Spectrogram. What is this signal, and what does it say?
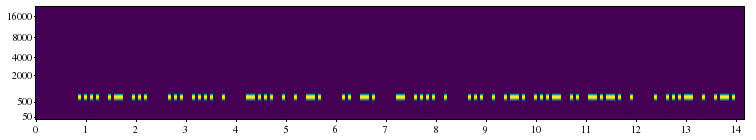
Morse code, heard as a keyed tone, about 20 wpm, 700 Hz. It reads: HAS SHE BEEN IN THE SERVICE EVER
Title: Sentences from Top 1000 Words - Review Part 4 - 20wpm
